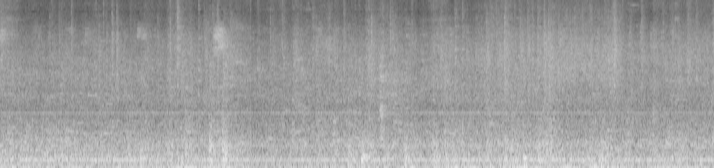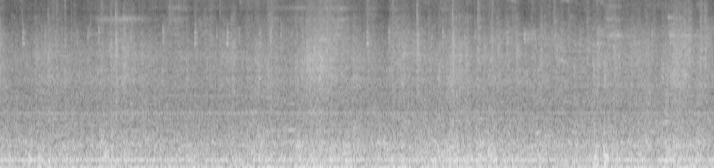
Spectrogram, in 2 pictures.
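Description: Steady rumble of a moving passenger train heard inside the carriage, with wheels clicking over rail joints and a steady low hum.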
